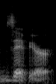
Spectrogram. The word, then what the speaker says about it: Xavier: I pronounce Xavier and I pronounce Savior Xavier xav ier I don't know if that's right but that's how I learned to pronounce it sorry I'm scrolling through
